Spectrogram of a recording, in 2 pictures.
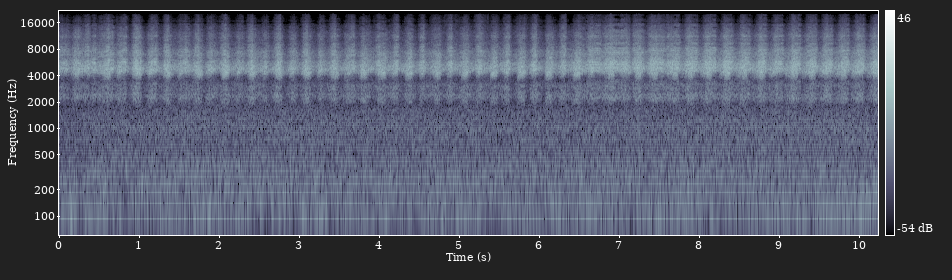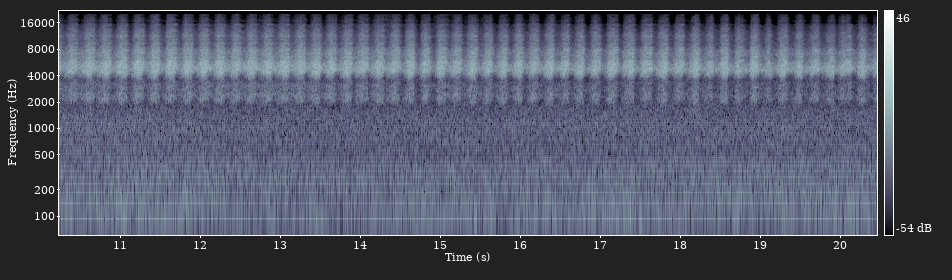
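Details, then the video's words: Unbelievably loud daytime cricket chirping, a continuous high-pitched pulsing trill keeping a steady beat of about two and a half pulses per second throughout. "Unbelievably loud cricket chirping sound in day time."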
